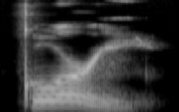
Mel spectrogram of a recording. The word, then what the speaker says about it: gory: and violence that's gory use the or sound like door and floor Gore plus the long e gory you're fascinated by the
